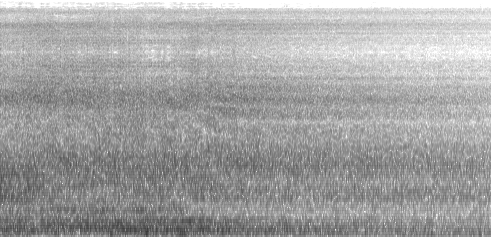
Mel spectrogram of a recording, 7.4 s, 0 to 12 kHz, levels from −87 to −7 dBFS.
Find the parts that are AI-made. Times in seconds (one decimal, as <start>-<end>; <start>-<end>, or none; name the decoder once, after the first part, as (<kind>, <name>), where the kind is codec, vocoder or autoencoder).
5.2-6.0 (vocoder, Vocos)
